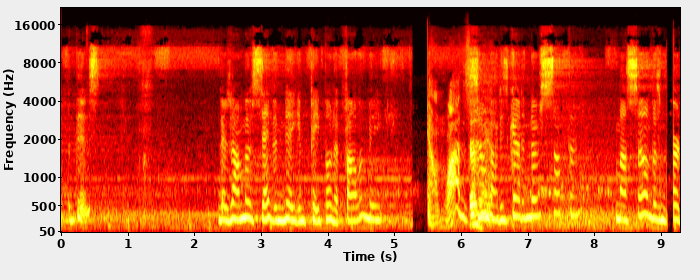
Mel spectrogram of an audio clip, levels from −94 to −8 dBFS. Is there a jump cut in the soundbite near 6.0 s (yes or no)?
no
